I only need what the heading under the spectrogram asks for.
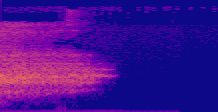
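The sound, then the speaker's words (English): A single airy breath during a slow guided breathing exercise, soft and steady for under a second before it fades into silence. “Inhale, exhale,”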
